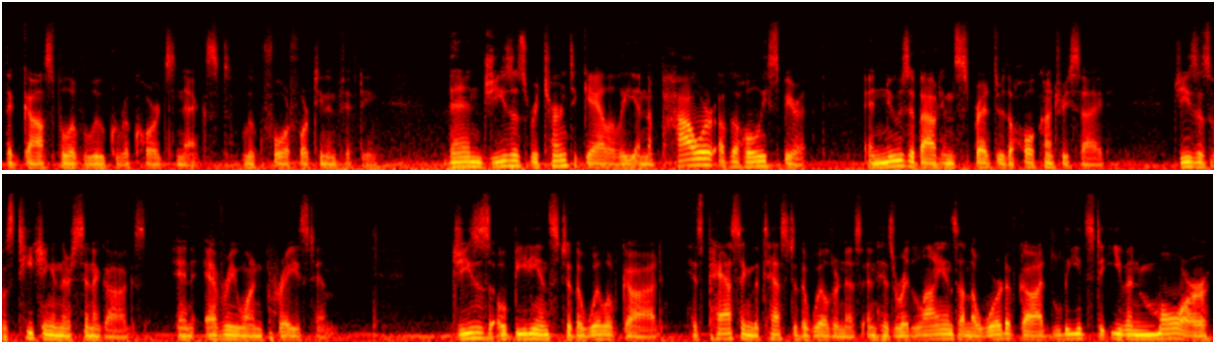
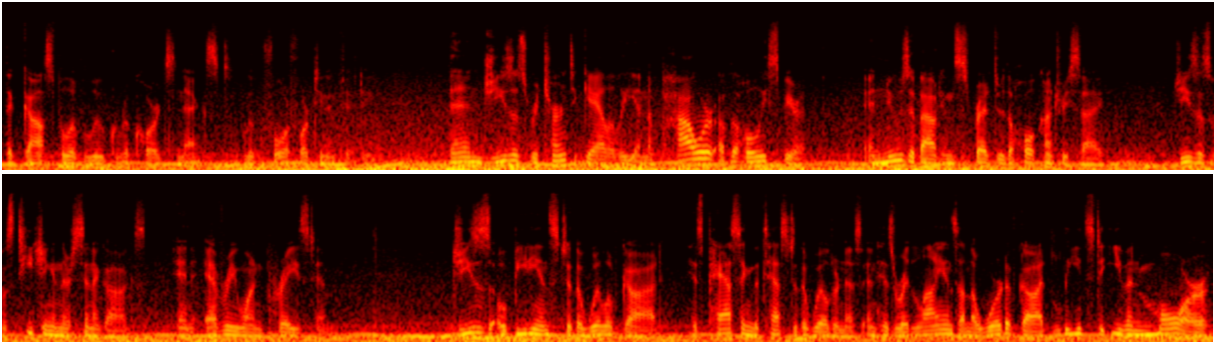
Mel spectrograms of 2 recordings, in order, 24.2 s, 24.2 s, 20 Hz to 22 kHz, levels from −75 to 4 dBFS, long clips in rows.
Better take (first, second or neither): first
